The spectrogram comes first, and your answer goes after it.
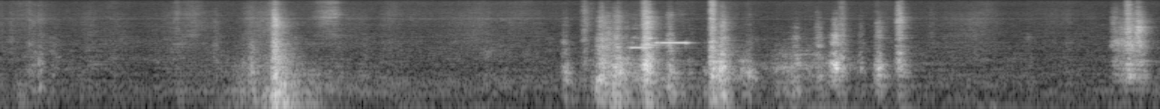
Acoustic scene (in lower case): kitchen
